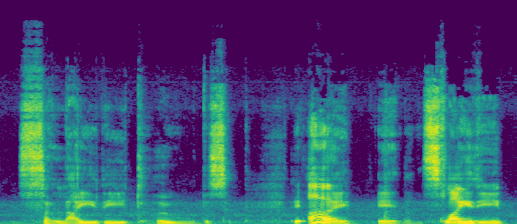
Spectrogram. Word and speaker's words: slithy: has been often asked of me how to pronounce slithy tubes the eye in slidey is long as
